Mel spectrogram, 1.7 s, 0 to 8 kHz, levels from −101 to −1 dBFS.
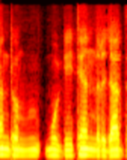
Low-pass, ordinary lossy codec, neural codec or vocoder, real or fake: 7.2 kHz; AAC, 32 kbps; codec, 16 kHz, 0.7 kbps, FocalCodec; fake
